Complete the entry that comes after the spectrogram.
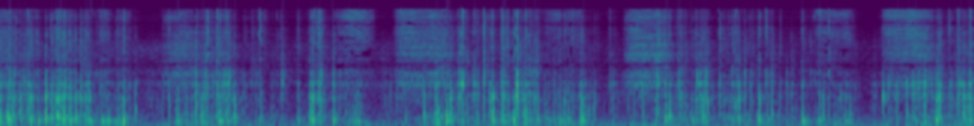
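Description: Fingertips and nails tap and scratch the wooden back and the bristles of a handheld wooden paddle hairbrush with a black cushion and pins. The result is a dense, dry stream of quick taps and crackly, rustling scratches, mostly in the low-mid range, coming in bursts separated by brief quieter pauses.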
